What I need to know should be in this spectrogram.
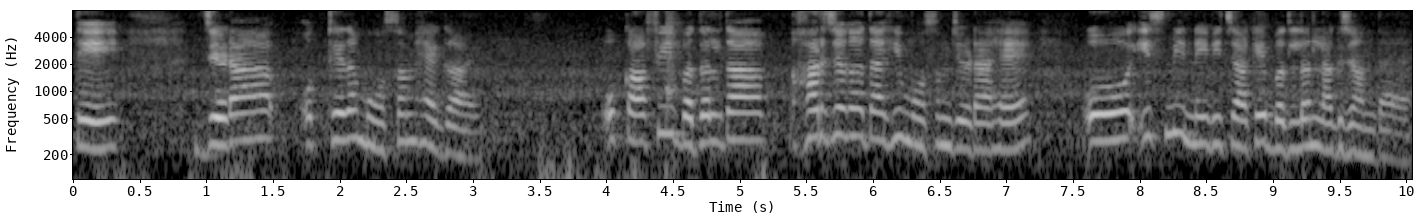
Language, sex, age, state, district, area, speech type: Punjabi, female, 30-45, Punjab, Mohali, urban, spontaneous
